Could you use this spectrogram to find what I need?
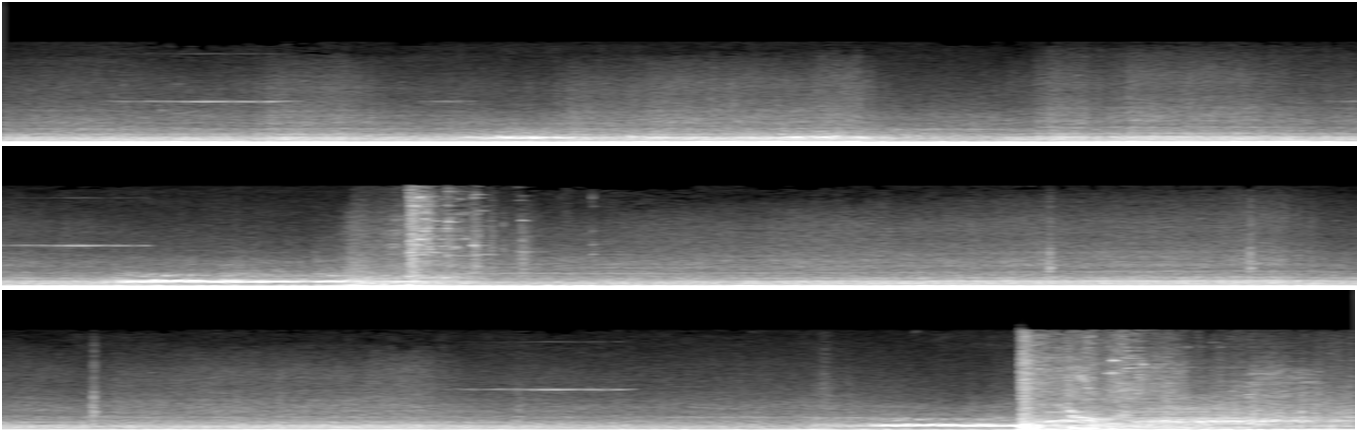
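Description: A car engine hums steadily, rising and falling in pitch as the car speeds up and slows down.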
